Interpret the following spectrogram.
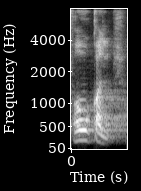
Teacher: واو لین ہے یہاں پر، اسے نرم آواز کے ساتھ جلد پڑھیں گے۔ قاف حروف مستعلیہ میں سے پر پڑھیں گے۔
